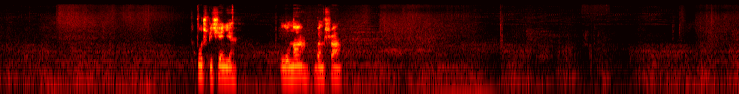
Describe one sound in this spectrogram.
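Magic spell effects whoosh and crackle in a battle.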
